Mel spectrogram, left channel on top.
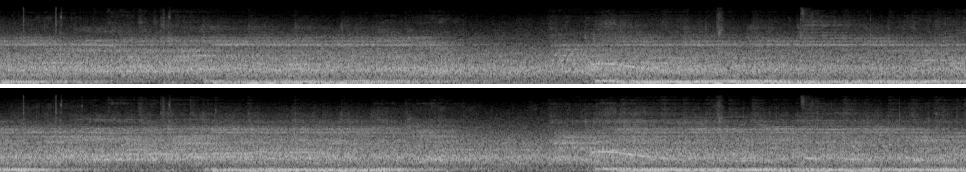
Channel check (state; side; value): normal; both; correlation 0.32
